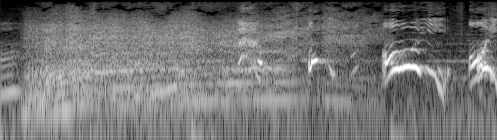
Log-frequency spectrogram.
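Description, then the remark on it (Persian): A motorcycle engine roars past up close, its pitch dropping as it speeds away, followed by a few short, lively voices. “اوی الهی، پنچر شیک از روم رد شدی موتوری.”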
